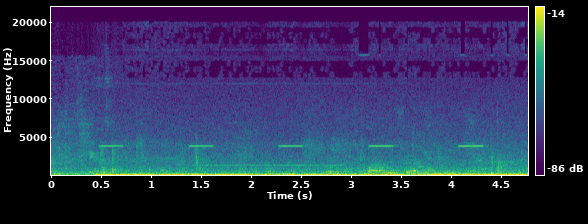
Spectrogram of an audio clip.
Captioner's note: monitor beeping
